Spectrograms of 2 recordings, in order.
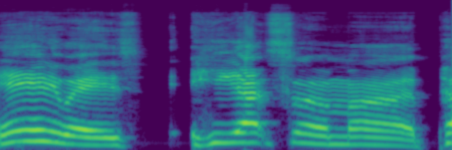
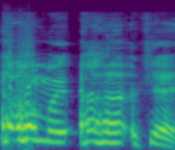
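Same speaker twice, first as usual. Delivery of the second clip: words caught in a high, loud choking splutter; 5 semitones higher, 5 dB louder than usual. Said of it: "choking here a little bit".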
